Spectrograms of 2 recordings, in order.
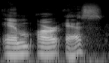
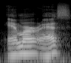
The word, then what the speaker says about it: Mrs.: The first one, MRS. MRS is pronounced Mrs., Mrs., and Mrs.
